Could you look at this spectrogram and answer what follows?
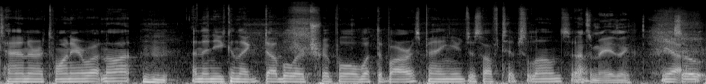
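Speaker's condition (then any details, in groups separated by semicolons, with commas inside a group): No condition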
